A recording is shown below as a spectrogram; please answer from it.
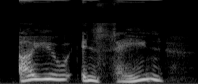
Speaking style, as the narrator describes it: said Harry, his voice easily as croaky as Black's

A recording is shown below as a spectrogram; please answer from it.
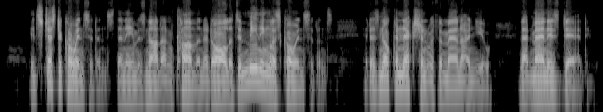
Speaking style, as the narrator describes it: He shook his head with a shudder and said sharply

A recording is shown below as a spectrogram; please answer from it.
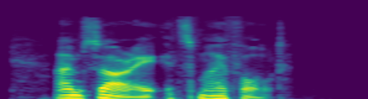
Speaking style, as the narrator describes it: Kalin said

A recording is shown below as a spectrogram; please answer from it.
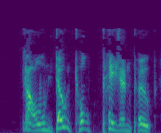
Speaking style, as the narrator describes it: snapped Leovinus

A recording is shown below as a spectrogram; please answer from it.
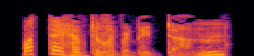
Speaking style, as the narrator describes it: Barris said cheerfully as he labored

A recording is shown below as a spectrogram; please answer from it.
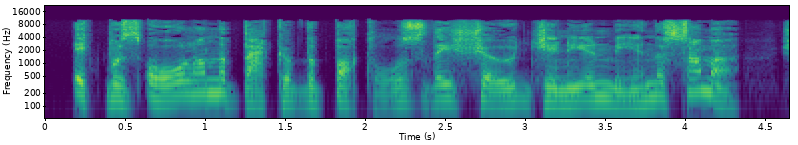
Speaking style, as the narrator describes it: she said coldly

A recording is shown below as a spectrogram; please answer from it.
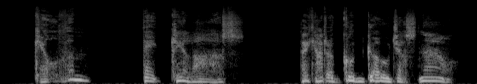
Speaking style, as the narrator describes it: even more quietly

